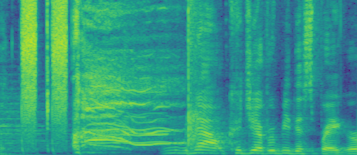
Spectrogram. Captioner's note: laughs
